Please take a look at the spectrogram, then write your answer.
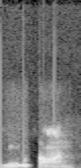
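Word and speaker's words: Moothon: সুতরাং এখন এই ডিরেক্টর কতটা হ্যান্ডেল করতে একটা সৌভিকদা একটু উচ্চারণ ভুল করেছে, সিনেমাটার নাম হচ্ছে মুথন। মুথুন এরকম কিছু আর কি।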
